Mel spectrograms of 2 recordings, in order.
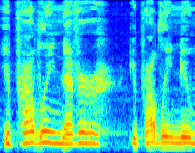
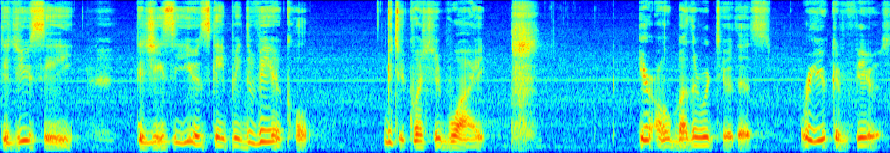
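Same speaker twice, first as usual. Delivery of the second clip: tearful, crying delivery. Reading a story aloud and asking about it, crying. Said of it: "I'm crying right now".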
